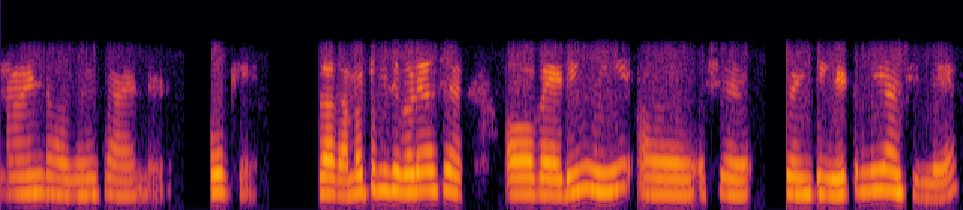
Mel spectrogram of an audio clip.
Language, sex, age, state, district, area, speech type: Goan Konkani, female, 30-45, Goa, Ponda, rural, conversation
